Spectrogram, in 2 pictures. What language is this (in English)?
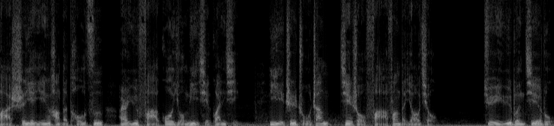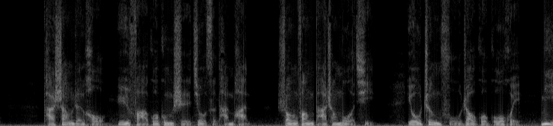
Chinese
